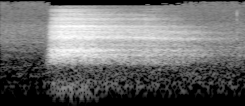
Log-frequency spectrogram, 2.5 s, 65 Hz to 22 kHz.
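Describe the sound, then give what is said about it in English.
A single deep breath during a guided breathing exercise, starting abruptly as a soft, airy rush and then slowly tapering off. It stands alone with no talk over it. “let's take 3 deep breaths. Inhale and exhale.”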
